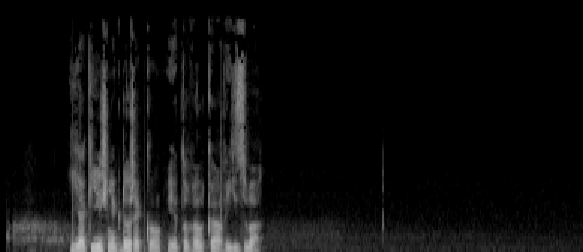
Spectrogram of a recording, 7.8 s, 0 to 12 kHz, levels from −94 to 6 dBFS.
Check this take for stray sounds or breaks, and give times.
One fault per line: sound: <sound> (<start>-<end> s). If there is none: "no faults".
no faults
